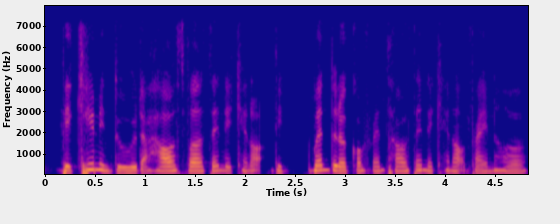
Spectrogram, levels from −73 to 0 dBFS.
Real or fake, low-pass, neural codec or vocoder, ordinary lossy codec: fake; 7.2 kHz; codec, 16 kHz, 2 kbps, FunCodec, trained on Chinese and English, 25 frames a second; none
